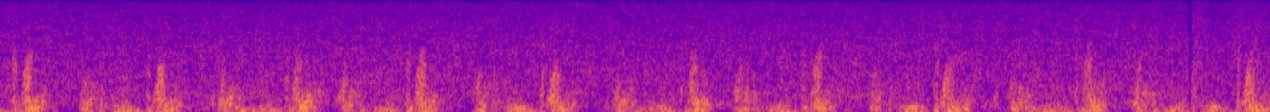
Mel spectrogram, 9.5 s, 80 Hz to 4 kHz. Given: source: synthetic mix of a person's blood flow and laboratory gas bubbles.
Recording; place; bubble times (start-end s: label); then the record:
Doppler ultrasound of blood flow; precordium
no bubbles
From the record:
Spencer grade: 0 (complete lack of bubble signals)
